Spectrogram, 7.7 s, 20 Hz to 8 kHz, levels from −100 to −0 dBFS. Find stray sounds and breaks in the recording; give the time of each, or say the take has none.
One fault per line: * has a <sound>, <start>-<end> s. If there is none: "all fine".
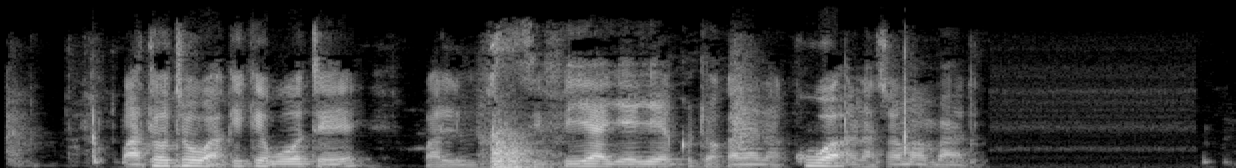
all fine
